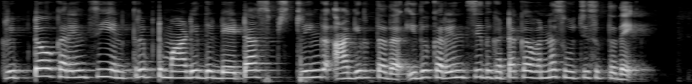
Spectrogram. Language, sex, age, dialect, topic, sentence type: Kannada, female, 31-35, Dharwad Kannada, banking, statement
